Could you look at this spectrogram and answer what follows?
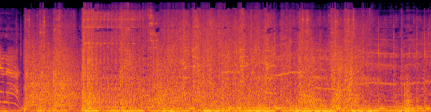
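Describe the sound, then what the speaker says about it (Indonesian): Heavy gunfire in a film shootout: dense, loud bursts of shots and impacts crowd together almost without pause, with crashes and booms mixed in across the whole stretch. "di tengah baku tembak antara anak buah setia Mukun dengan pasukan Herta, muncullah Balai yang datang untuk membantu,"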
